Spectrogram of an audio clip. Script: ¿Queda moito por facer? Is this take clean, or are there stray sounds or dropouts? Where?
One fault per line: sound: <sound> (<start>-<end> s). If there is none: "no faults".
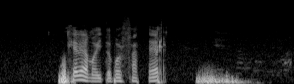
sound: dropout (1.4-1.5 s)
